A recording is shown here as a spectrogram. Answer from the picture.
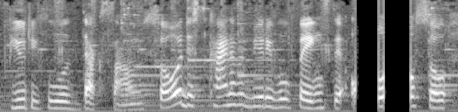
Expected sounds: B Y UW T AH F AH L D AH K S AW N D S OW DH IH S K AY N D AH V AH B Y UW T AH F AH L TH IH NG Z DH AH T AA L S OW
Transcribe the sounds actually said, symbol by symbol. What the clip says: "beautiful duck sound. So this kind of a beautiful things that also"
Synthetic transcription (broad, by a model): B Y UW T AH F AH L D AH K S AW N D S OW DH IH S K AY N D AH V AH B Y UW T AH F AH L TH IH NG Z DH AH T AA L S OW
